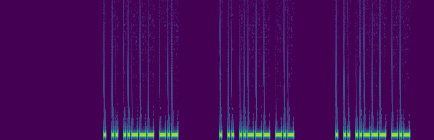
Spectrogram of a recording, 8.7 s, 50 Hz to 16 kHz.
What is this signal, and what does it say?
Morse code, heard as a keyed tone, about 30 wpm, 700 Hz. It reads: EI2K EI2K EI2K
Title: DXCC-100 Call Signs - 4 Characters - Repeated 3x - 30wpm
